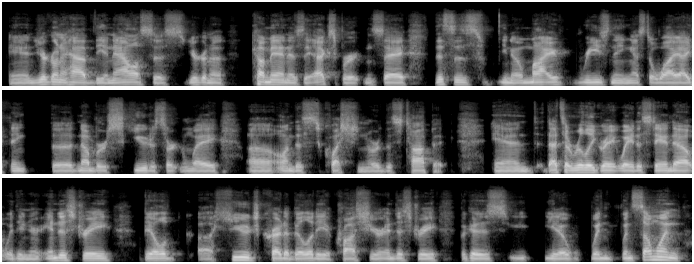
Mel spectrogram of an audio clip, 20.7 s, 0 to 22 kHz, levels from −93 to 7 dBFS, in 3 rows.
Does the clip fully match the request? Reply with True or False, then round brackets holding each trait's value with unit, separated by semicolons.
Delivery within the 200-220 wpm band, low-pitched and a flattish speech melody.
False (190 wpm; 95 Hz; 2.1 semitones)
